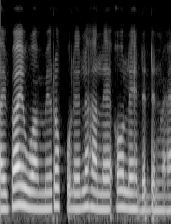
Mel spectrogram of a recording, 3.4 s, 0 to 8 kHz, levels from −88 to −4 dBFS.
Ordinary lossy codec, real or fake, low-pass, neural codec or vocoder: none; real; 7.2 kHz; none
